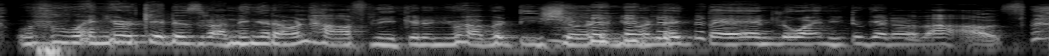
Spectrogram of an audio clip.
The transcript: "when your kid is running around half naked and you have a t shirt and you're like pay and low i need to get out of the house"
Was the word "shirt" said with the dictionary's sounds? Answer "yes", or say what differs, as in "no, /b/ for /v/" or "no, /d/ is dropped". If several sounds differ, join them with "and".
yes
